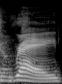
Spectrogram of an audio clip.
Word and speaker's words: Wray: Can I, very quickly, I looked up how to pronounce her last name in Hindi, and it's Ray, W-R-A-Y, pronounced like W-R-A-Y, Ray.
